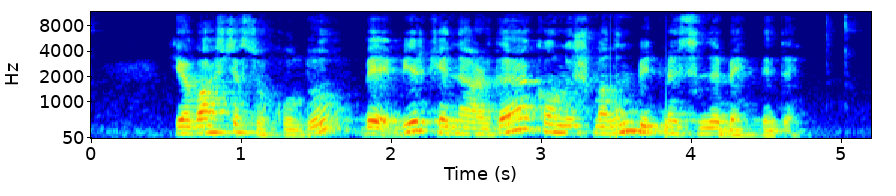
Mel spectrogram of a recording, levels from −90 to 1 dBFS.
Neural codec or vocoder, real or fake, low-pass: none; real; 10.8 kHz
